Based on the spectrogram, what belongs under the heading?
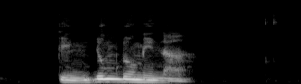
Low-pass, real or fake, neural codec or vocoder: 10.8 kHz; fake; codec, 44.1 kHz, 7.8 kbps, DAC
